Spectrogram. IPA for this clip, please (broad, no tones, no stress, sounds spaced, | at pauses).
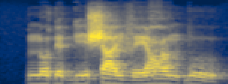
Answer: n o ɗ ɪ ɠ i ʃ a i̯ v e ʕ ɔ n ɓ u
